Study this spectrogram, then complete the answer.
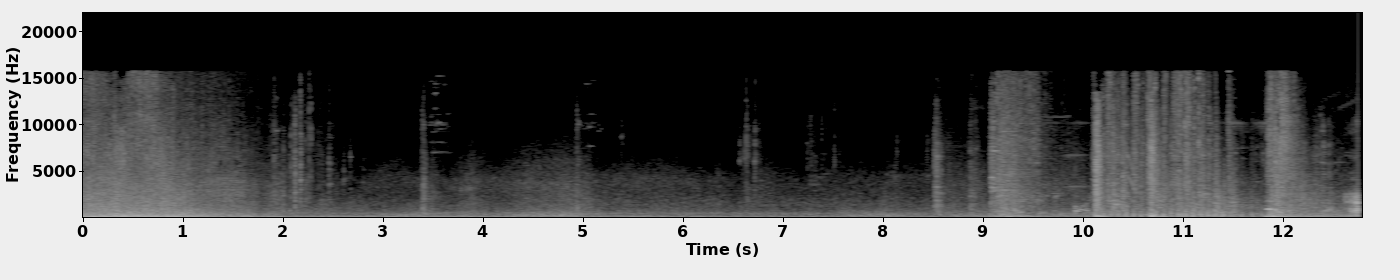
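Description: Gunfire and explosions from a firefight in the video game Apex Legends, including a charge rifle. Loud booming blasts open the passage, a rumbling mix carries through the middle, and sharp shots burst out near the end. A voice talks faintly underneath.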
